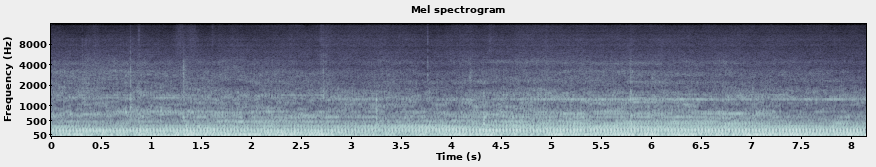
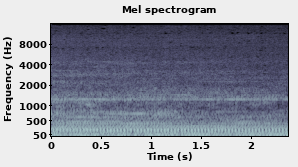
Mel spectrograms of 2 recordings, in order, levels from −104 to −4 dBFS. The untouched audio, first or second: second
